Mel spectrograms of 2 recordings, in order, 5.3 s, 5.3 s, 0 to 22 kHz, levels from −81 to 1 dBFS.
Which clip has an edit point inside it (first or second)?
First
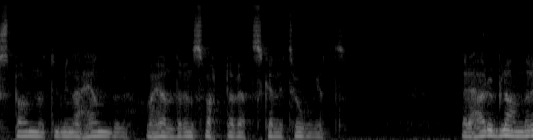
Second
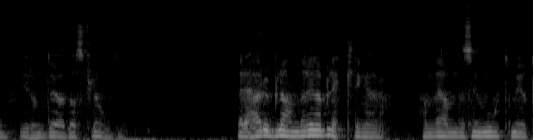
second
